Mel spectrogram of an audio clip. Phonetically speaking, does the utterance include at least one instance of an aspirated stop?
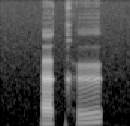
yes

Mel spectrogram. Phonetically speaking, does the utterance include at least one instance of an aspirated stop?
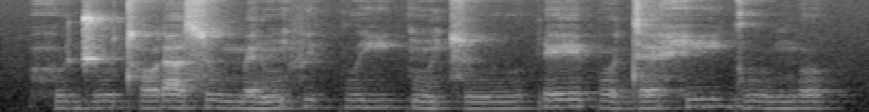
yes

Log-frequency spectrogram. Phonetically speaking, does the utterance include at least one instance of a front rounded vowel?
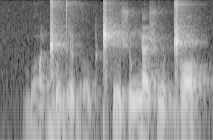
no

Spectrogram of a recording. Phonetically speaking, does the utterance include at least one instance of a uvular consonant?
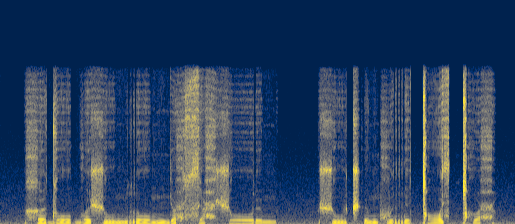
no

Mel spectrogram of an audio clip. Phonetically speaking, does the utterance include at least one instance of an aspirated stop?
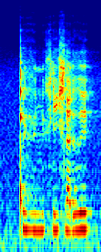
no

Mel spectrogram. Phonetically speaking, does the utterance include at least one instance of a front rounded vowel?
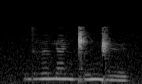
yes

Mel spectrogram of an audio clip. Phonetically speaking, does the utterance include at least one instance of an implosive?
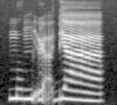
no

